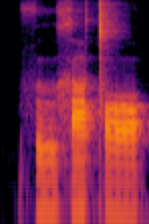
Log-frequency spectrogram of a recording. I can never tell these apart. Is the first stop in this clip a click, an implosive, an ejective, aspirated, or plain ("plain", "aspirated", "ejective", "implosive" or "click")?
click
